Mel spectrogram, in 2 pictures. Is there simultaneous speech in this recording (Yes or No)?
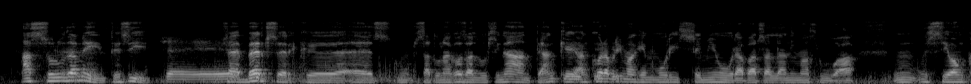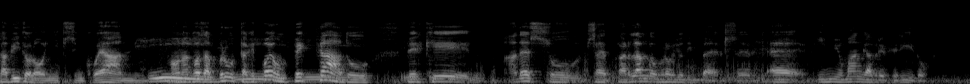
Yes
